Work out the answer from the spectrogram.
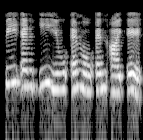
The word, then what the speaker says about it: pneumonia: pronounced as night or P N E U M O N I A is pronounced as pneumonia. The sounds of letters G, K and P in the words norm, night and pneumonia respectively are silent.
